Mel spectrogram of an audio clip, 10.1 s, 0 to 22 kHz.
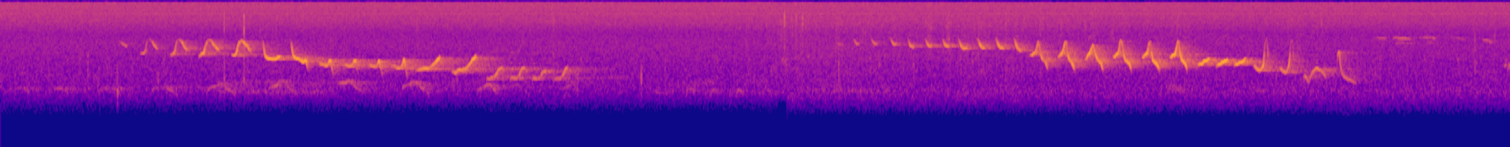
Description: kaksi erilaista pajulinnun säettä
kaksi_erilaista_pajulinnun_saetta_en_tieda_ovatko_eri_linnuilta.mp3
